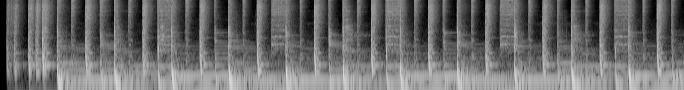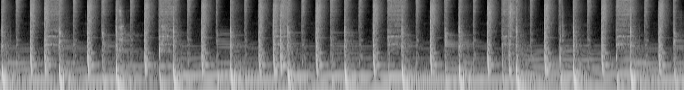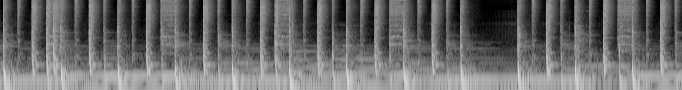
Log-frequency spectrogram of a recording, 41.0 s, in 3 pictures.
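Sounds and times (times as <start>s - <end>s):
drums: 0.0s - 36.9s, 37.7s - 40.9s
bass: 0.0s - 40.9s.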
